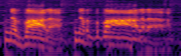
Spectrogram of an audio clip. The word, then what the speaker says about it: Nevada: one more time nevada nevada actually good sir the name of the state in which we call home is actually pronounced nevada common mistake though as a result earl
